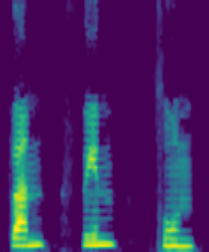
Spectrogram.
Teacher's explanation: but sa we read without whistle. Sa two zabar san.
